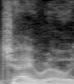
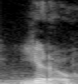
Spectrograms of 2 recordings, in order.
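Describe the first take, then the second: First: The word begins with a j sound. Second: The word begins with a y sound. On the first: The speaker calls it wrong. "It's not gyro" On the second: The speaker calls it right. "it's something more like euro"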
